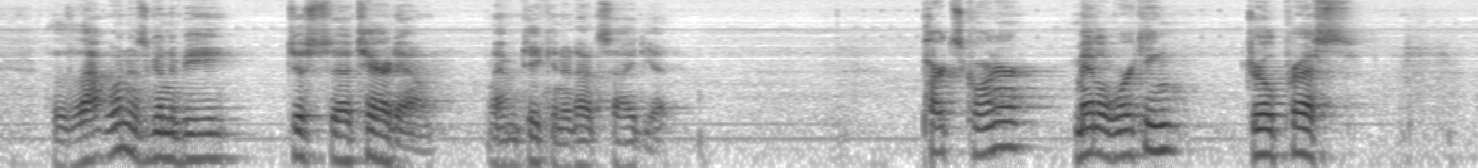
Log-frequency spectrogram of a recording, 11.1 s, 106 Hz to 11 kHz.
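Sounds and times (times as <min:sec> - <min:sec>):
faint steady hum: 0:00.0 - 0:11.0
man talking: 0:00.4 - 0:05.2, 0:06.9 - 0:10.3.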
